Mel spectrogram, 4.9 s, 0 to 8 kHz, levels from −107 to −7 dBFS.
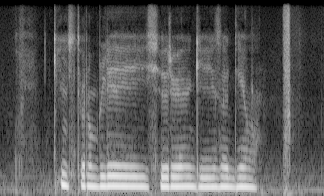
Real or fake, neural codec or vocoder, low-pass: fake; codec, 16 kHz, 2 kbps, FunCodec, trained on Chinese and English, 25 frames a second; 7.2 kHz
